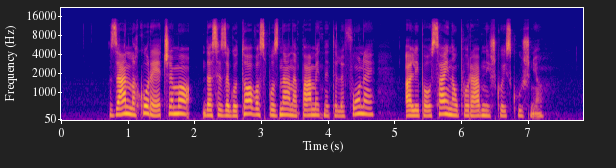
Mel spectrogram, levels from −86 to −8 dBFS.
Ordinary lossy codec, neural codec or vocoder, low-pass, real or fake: none; none; 14.4 kHz; real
